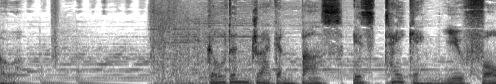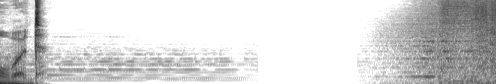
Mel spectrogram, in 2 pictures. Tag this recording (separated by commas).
Music, Speech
